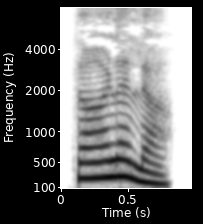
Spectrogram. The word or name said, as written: ತಳಿಲು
